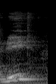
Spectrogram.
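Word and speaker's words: read: আই হ completed my duty before I রিড novel. ওকে চল এর পরেরটা পারফেক্ট ইউজ করি তাহলে কি করব? এখানে আই হড completed my duty before by রেড। এর উচ্চারণ কিন্তু হবে রেড।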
